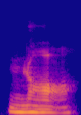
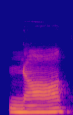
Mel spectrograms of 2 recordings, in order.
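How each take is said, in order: First: It is made at the back, falling. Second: It is made at the front of the mouth. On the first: "make it in the back of our throat and make it a downtone going down" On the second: "that's made pretty much to the front of our mouth"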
